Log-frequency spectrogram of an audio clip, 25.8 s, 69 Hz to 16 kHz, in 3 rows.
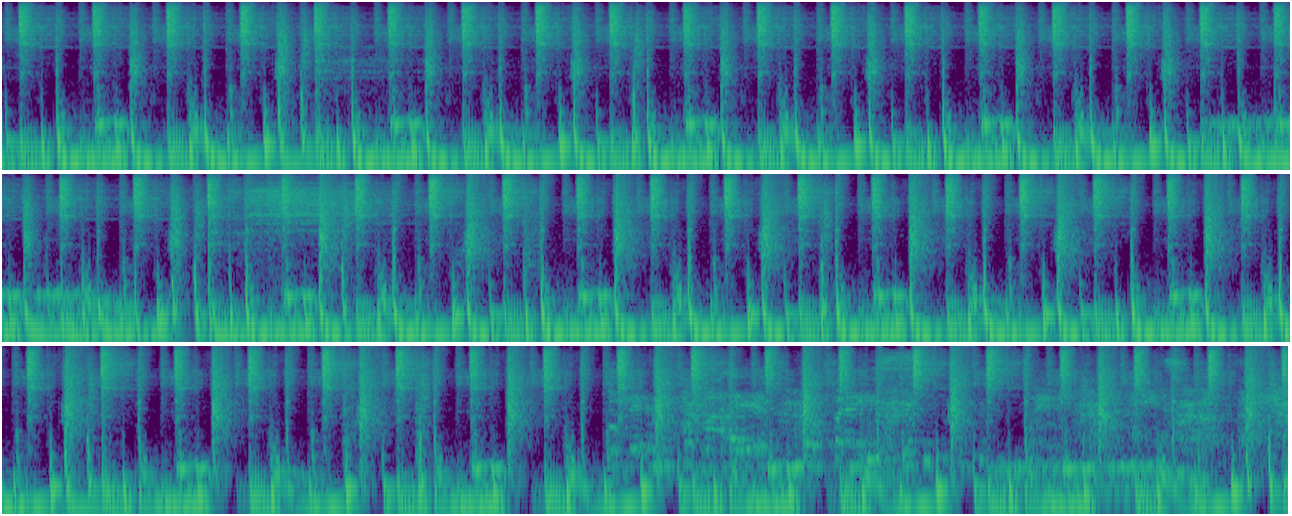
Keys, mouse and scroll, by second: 0.0 right click, 1.5 KP_7, 3.2 Tab, 5.4 z, 6.4 a, 6.8 a, 12.4 b, 13.5-15.2 middle drag, 15.3 middle click, 19.4 b, 21.8-24.9 middle drag.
